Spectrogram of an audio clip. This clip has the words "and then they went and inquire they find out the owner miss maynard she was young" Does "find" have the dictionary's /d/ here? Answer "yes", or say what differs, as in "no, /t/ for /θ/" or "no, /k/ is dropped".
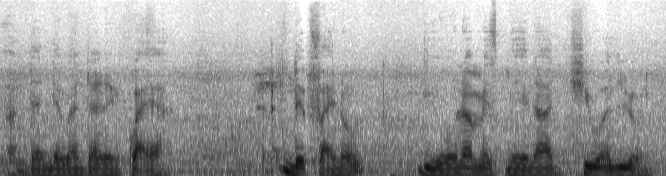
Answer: no, /d/ is dropped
